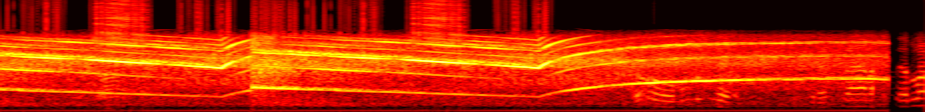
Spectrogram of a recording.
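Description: A loud, continuous wailing siren alarm whose pitch glides slowly down, jumps back up, then rises again in long sweeps for about seven seconds before cutting off abruptly.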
